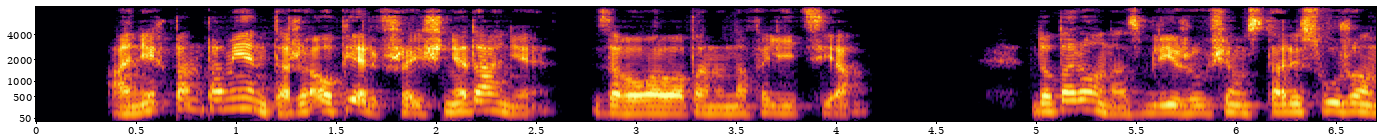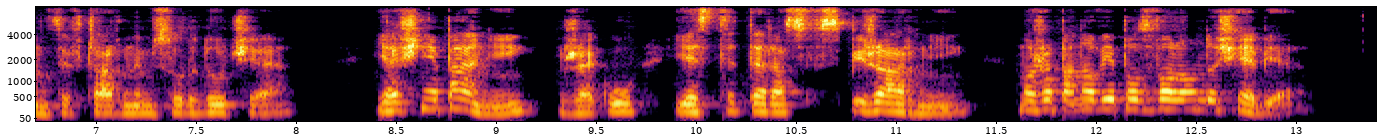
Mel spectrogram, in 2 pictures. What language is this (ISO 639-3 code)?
pol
